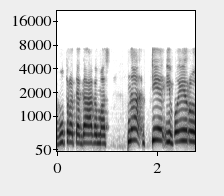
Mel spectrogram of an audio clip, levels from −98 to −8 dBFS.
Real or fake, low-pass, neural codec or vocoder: fake; 7.2 kHz; codec, 24 kHz, 3.1 kbps, DualCodec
